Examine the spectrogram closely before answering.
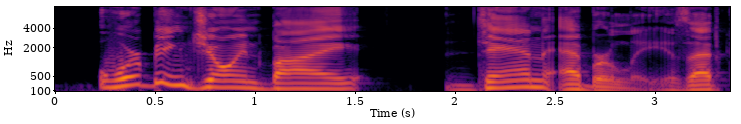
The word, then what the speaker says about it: Eberle: We're being joined by Dan Eberly.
